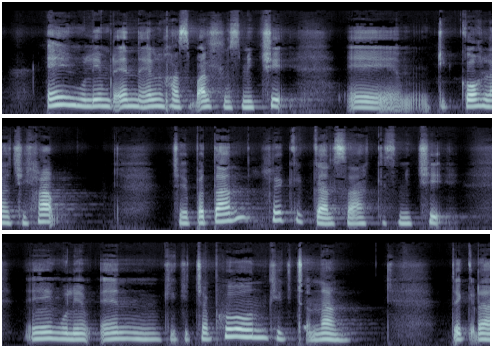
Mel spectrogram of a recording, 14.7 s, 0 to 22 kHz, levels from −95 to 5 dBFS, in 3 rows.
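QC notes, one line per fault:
No technical faults are audible anywhere in the recording.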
